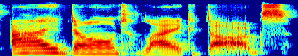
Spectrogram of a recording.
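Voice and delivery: very slow, word by word; plain sentence read very slowly; slow reading aloud. Shown as a demonstration. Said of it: "and it says".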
